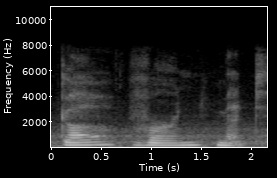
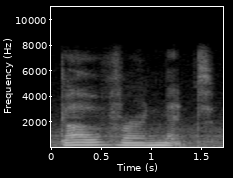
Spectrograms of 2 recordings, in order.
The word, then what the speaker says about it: government: do that first government government if they say it wrong say let's practice govern mint so break it up into syllables govern meant government very good Sarah Sarah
